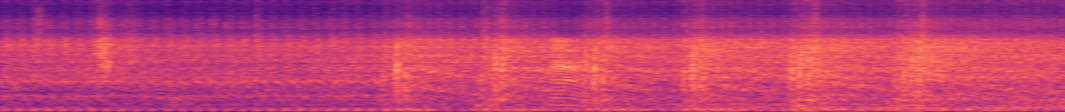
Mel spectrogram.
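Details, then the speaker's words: Yamaha Aerox after repair of a clicking "cetok" noise in the CVT area on initial throttle: the engine blips smoothly about twice a second with no clicking or knocking from the belt drive, and the CVT now sounds normal. "sudah hilang ya untuk yang bunyinya cepat stok itu"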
